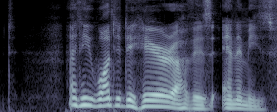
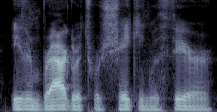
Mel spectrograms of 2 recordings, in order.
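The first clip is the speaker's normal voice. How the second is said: ordinary delivery, nothing marked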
